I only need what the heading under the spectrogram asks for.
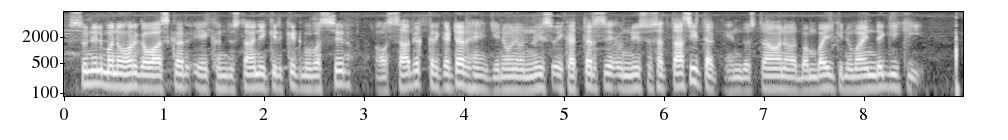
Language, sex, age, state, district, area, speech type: Urdu, male, 45-60, Uttar Pradesh, Lucknow, urban, read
